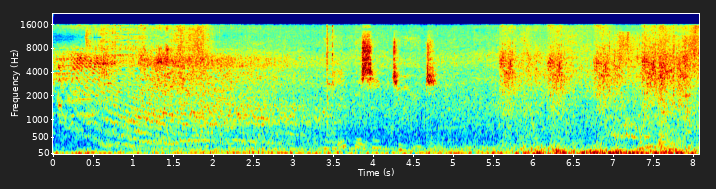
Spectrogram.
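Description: A buggy's engine hums and whines as it drives.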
